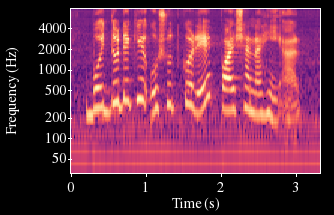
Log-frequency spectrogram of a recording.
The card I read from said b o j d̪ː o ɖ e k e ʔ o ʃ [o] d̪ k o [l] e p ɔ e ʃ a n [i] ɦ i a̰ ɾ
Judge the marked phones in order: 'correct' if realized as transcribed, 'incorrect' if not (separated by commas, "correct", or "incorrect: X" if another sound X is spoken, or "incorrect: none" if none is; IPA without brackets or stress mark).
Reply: incorrect: u, incorrect: ɾ, incorrect: a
